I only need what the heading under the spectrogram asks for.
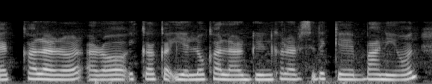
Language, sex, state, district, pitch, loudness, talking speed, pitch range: Chakma, female, Tripura, West Tripura, 230 Hz, -15 LUFS, 150 wpm, 225-240 Hz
